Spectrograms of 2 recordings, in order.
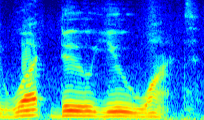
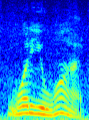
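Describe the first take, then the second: First: Slow, drawn-out, fed-up statement; exasperated. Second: Light, soft curious question; simply ask, wanting to know. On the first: Demonstrating to viewers a statement of exasperation. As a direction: let the frustration weigh on each word. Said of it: "The statement of frustration or exasperation". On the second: Demonstrating the question reading, curious. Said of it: "The question would be". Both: Shown as a demonstration.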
